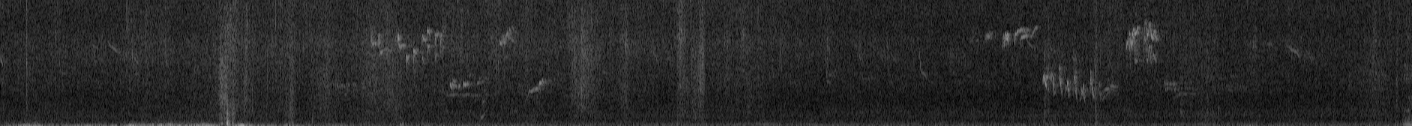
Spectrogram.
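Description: Outdoor ambience: a low rumble with a single sharp click in the first couple of seconds, then steady faint background noise with a few short, high bird chirps around the middle and again later.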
